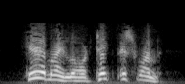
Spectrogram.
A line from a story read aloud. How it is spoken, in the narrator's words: cried the old stable-master eagerly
